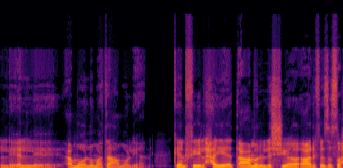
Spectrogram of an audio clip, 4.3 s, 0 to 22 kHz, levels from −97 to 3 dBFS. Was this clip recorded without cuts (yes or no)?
yes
